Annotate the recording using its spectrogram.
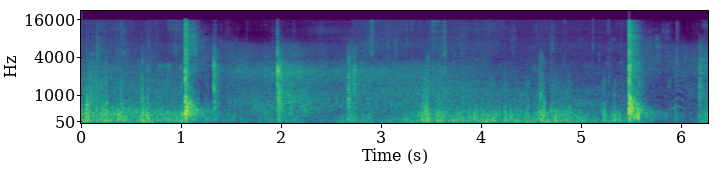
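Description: Rifle shots on an outdoor range: two sharp, loud cracks, about a second in and near the end, the second the louder, with a few fainter knocks between.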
